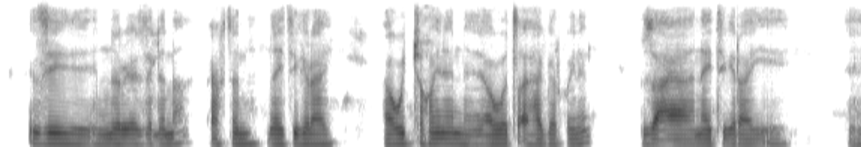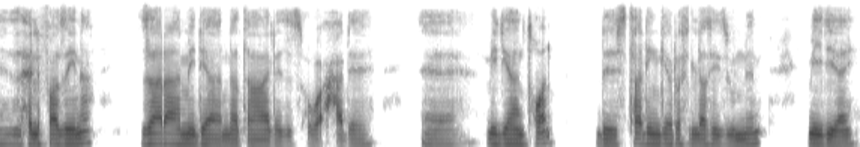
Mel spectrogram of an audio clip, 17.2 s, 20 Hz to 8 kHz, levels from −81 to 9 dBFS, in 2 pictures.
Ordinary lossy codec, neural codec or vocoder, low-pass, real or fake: Opus, 32 kbps; codec, 16 kHz, 4 kbps, X-Codec, HuBERT features, trained on LibriSpeech; 7.2 kHz; fake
